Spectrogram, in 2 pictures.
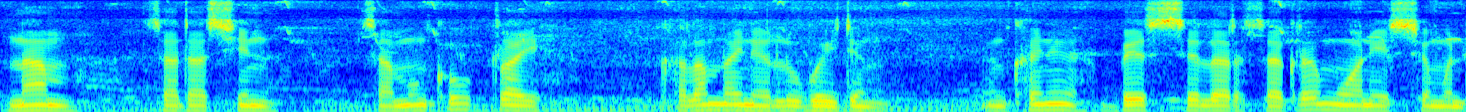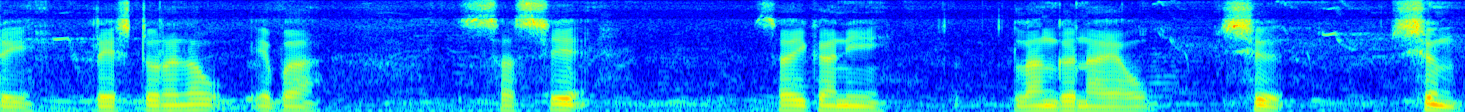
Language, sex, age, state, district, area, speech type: Bodo, male, 30-45, Assam, Baksa, urban, spontaneous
